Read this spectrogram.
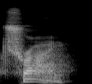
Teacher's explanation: The TR makes a ch sound like chicken, plus the R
